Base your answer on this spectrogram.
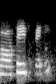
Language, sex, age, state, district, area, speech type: Odia, female, 45-60, Odisha, Sundergarh, rural, conversation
